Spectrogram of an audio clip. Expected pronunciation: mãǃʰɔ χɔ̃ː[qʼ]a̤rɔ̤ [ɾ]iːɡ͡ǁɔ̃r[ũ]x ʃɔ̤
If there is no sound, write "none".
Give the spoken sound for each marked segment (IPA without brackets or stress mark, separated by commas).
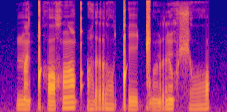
qʼ, ǃ, ũ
